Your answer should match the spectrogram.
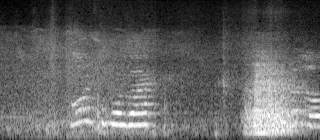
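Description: The door to the office in a cow barn creaks open with a drawn-out, wavering squeal, followed after a short pause by a louder, rushing scrape as it swings wider. Fairly loud, with no one talking.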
